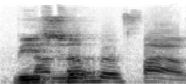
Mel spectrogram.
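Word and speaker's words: Numberphile: No, file. Number File. That's a Greek for love. It's how you pronounce it.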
